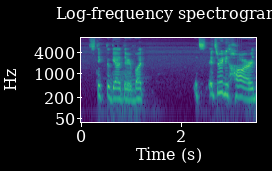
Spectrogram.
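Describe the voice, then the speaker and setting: A woman with a Filipino accent speaks at a medium pitch with fairly even intonation. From Philippines. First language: Tagalog. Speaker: interviewee sharing personal story. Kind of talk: interview. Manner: halting, code-switching.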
